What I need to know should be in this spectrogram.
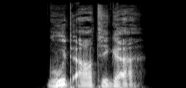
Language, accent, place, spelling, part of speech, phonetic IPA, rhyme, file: German, Germany, Berlin, gutartiger, adjective, [ˈɡuːtˌʔaːɐ̯tɪɡɐ], -uːtʔaːɐ̯tɪɡɐ, De-gutartiger.ogg
- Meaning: 1. comparative degree of gutartig 2. inflection of gutartig: strong/mixed nominative masculine singular 3. inflection of gutartig: strong genitive/dative feminine singular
